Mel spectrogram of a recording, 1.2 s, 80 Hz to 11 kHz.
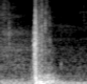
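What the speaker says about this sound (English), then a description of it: "Okay, so I have the interior lights on, got the door open, I shut the door" A single muffled thud comes from the door of a 2024 Infiniti QX50 shutting at night, one short, close, low impact with a brief rattle after it and quiet on either side.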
